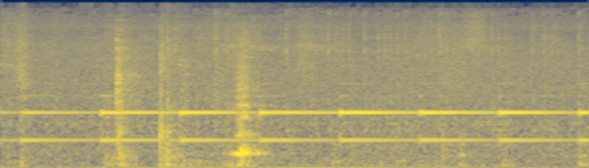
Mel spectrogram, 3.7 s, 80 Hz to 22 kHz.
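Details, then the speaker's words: 1997 Ford Ranger 4x4: door-ajar warning chime repeats about twice a second and the dome light comes on after a ground and power were restored in the door wiring; now working normally. "you can hear the you can hear it beeping now and the dome lights on"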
